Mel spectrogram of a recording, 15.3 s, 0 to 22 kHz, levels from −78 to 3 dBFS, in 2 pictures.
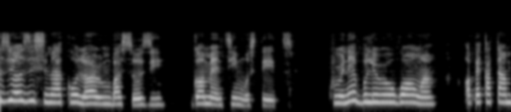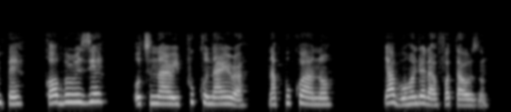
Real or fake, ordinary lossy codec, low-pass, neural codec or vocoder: real; none; none; none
